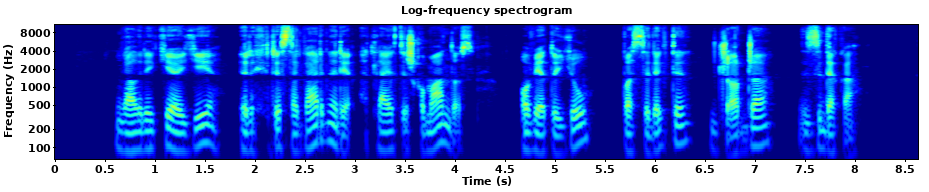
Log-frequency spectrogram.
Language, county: Lithuanian, Kaunas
